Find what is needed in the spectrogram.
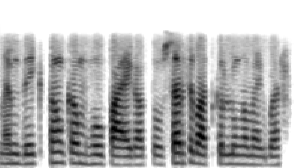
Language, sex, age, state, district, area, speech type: Hindi, male, 18-30, Madhya Pradesh, Bhopal, rural, conversation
